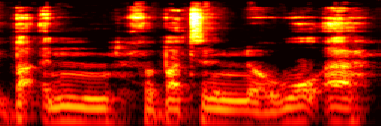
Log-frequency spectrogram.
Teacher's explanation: That break between the 2 syllables, that's the glottal stop.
